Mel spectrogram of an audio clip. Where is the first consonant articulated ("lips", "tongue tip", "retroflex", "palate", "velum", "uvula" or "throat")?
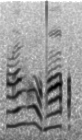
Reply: retroflex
